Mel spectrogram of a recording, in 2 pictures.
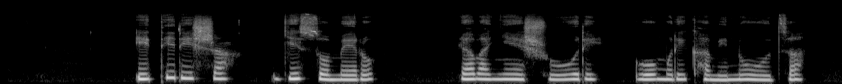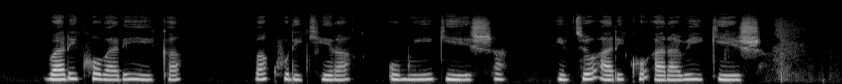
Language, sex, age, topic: Rundi, female, 25-35, education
